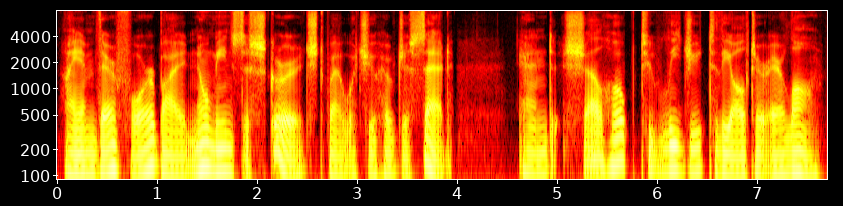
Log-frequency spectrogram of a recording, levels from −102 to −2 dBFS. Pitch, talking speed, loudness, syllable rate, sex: 95 Hz, 185 wpm, -19 LUFS, 4.5 syllables/s, male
